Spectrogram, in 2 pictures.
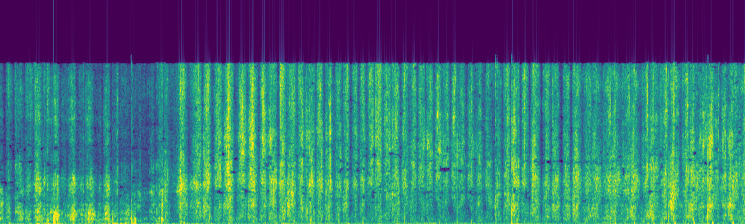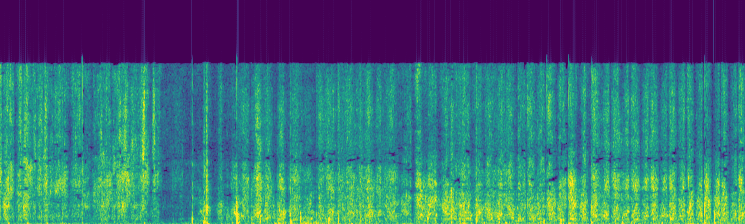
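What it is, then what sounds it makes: Cardboard card being scratched. A small, flat cardboard character card is held close and rubbed and scratched fast with the fingernails. The result is a dense, continuous, bright scratchy rasp with rapid ticks, easing briefly around the nine-second mark before resuming.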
